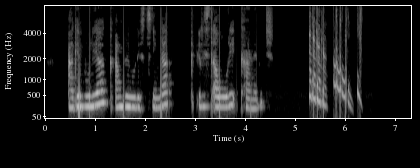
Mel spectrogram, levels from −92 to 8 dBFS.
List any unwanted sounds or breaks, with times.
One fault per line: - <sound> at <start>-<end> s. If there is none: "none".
- chirp at 5.3-6.4 s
